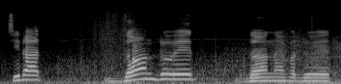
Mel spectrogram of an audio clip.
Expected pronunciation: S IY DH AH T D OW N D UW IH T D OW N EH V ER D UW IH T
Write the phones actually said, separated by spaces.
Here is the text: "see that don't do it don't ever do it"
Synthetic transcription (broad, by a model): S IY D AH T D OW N D UW IH T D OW N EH F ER D UW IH T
